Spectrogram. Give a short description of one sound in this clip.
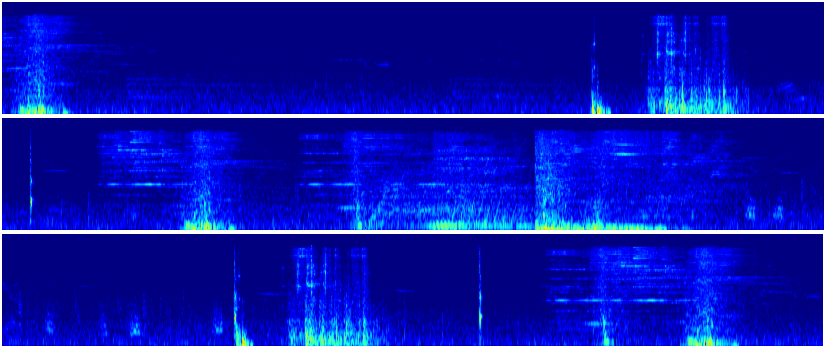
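Cards flip and whoosh in bursts with bright magical chimes.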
